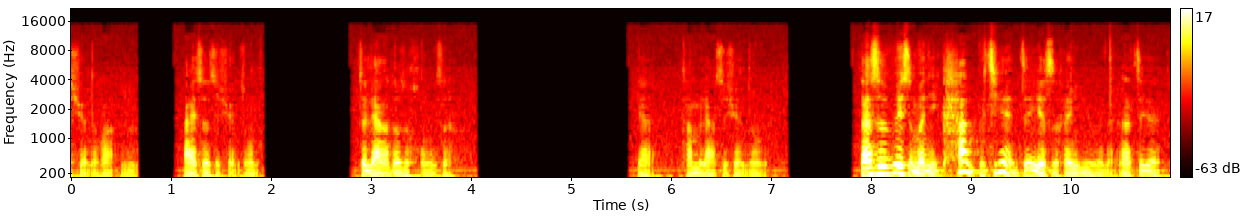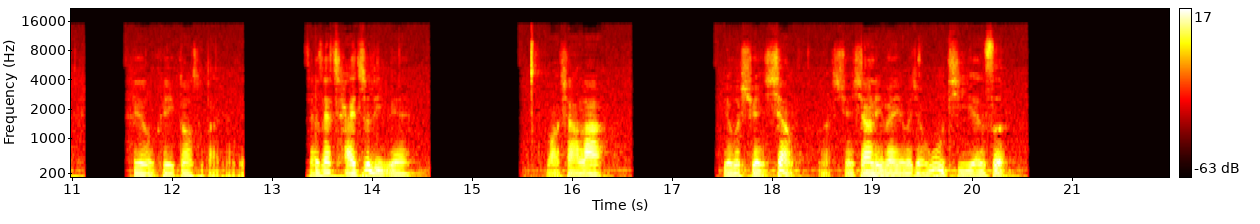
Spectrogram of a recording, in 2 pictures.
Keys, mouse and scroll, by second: 0.3 g, 1.5 right click, 1.9 shift+d, 4.7 shift+g, 5.9-8.5 drag, 7.5 g, 9.4 a, 10.7-13.2 drag, 13.2 right click, 14.7 right click, 14.8 click, 17.6-19.8 drag, 19.9 middle click, 20.6-21.9 drag.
